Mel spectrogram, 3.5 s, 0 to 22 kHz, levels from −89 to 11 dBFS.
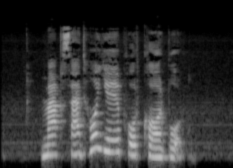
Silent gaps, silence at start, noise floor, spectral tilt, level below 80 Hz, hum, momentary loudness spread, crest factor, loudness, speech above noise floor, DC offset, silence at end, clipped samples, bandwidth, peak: none; 0.65 s; -53 dBFS; -3.5 dB/octave; -68 dBFS; none; 8 LU; 18 dB; -17 LUFS; 36 dB; under 0.1%; 0.75 s; under 0.1%; 13 kHz; -2 dBFS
